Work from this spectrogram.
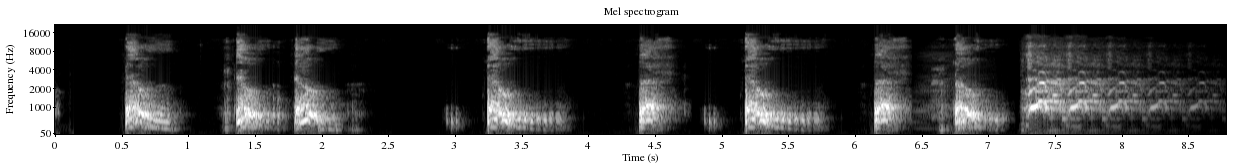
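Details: Chihuahua giving a run of quick, high-pitched barks, roughly nine sharp yaps at irregular intervals, ending in a longer whining, tonal bark-howl.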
